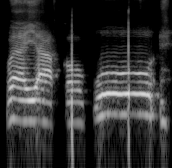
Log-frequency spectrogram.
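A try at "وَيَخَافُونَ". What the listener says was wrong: Bukan wayakopu. Itu mah kho. Wayako. Ibu ko-nya ketukar ke ho. Ho-nya ketukar ke ko. Wayako. Kho-nya panjang, Bu. Wa ya kho, panjang.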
